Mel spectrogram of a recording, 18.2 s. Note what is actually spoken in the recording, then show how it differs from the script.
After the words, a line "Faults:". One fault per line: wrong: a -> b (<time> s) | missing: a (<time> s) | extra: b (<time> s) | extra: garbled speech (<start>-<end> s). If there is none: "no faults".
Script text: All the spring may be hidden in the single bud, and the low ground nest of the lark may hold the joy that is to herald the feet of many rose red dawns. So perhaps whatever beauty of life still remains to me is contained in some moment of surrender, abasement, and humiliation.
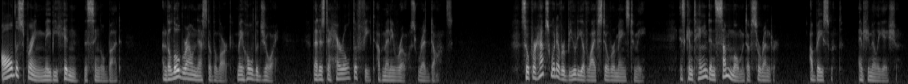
All the spring may be hidden the single bud, and the low ground nest of the lark may hold the joy that is to herald the feet of many rose red dawns. So perhaps whatever beauty of life still remains to me is contained in some moment of surrender, abasement, and humiliation.
Faults:
missing: in (1.6 s)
